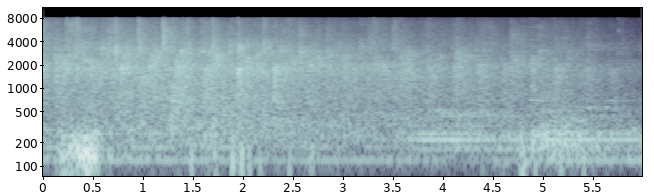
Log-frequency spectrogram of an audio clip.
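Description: A crowd applauds steadily for several seconds, a dense, even wash of clapping filling the room at moderate loudness with no voices standing out.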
